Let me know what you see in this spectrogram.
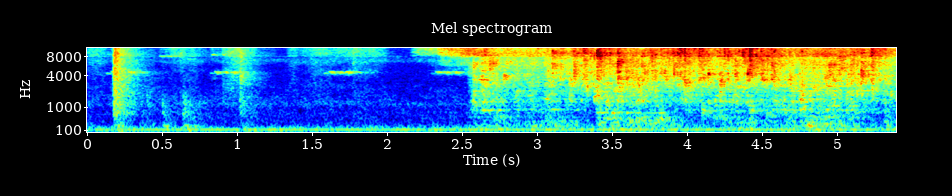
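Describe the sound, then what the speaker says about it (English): Hot water runs steadily from a household tap, starting as a soft trickle and then swelling into a fuller, broadband gush that continues to the end, with a low steady hum underneath. "Okay, I gotta get some hot water."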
